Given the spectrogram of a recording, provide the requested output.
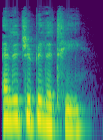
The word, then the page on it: eligibility: British English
